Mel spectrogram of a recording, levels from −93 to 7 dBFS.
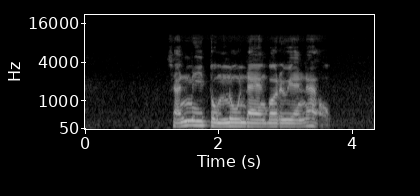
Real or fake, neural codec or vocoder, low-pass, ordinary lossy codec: real; none; none; none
